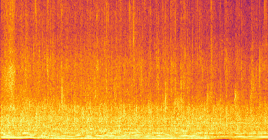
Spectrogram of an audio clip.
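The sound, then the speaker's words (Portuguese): An audience applauding loudly for the Lord, a dense, continuous wash of clapping that holds steady for several seconds over a sustained, low keyboard chord, with no voices standing out. “Vamos aplaudir bem forte ao Senhor?”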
